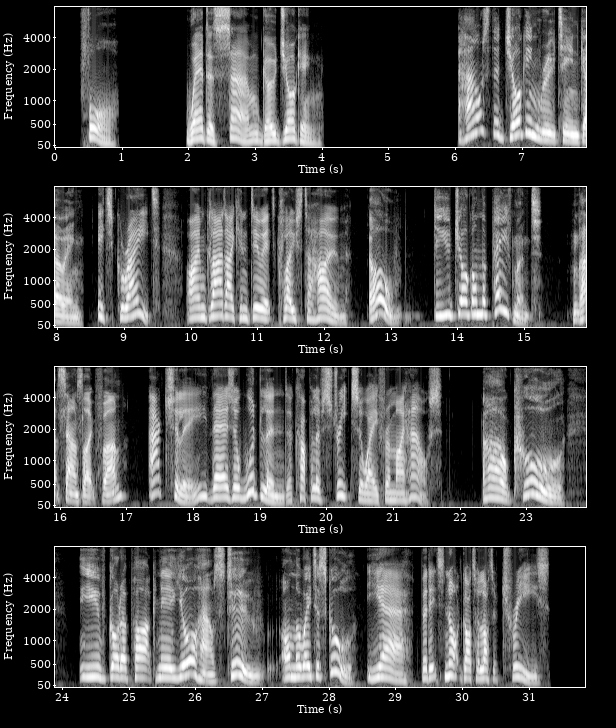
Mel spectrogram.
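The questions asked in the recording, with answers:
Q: Where does Sam go jogging?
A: In a woodland near his house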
